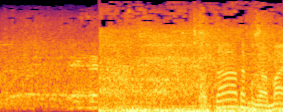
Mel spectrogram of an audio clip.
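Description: Live basketball arena sound cuts in abruptly about three-quarters of a second in: crowd noise with a deep rumble and a ball bouncing on the court. A voice comes in near the end.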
